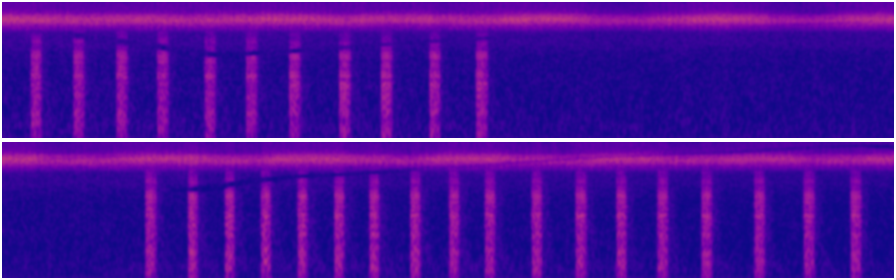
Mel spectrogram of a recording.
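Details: Ultrasonic song of Tettigoniopsis ehimensis, made audible through a bat detector: regular sharp ticks about four per second, a three-second gap of hiss, then the ticking resumes steadily over a faint sweeping tone.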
